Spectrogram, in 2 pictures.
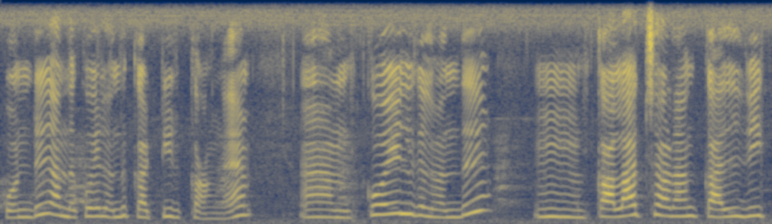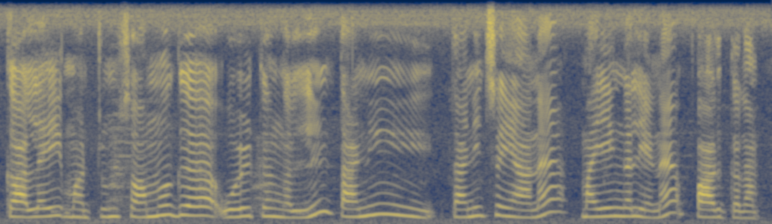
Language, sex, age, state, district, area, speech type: Tamil, female, 18-30, Tamil Nadu, Tiruvannamalai, rural, spontaneous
